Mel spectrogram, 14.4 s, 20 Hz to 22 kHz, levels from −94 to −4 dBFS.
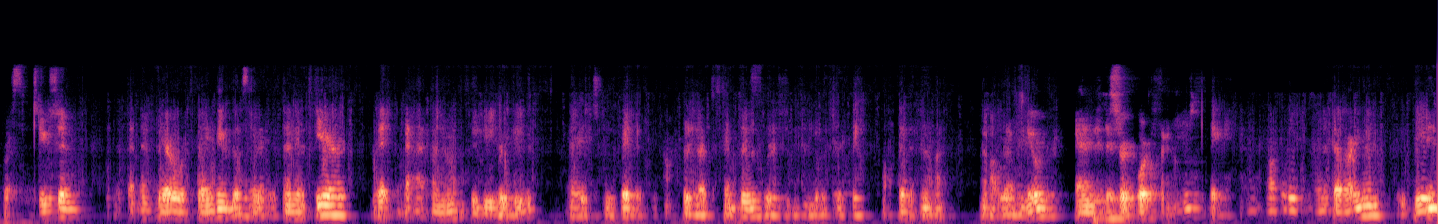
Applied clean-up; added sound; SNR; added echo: neural mask model DeepFilterNet 3.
